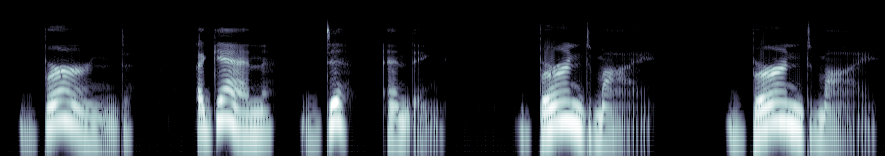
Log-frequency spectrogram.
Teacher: In fast speech, it might sound like burn my.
